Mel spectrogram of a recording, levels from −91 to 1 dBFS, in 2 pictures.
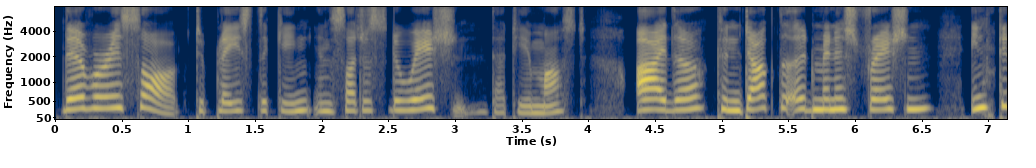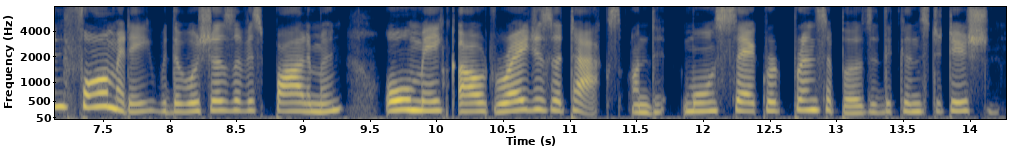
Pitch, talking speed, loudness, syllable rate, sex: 245 Hz, 160 wpm, -21 LUFS, 5.2 syllables/s, female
